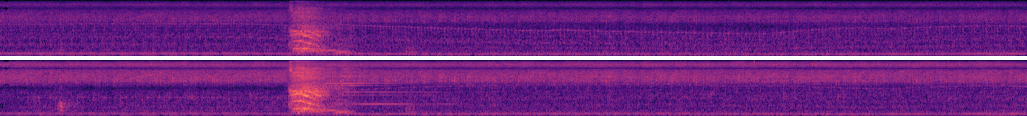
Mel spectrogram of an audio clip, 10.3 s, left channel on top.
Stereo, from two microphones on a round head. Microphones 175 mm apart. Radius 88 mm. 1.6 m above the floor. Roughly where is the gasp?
Right.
